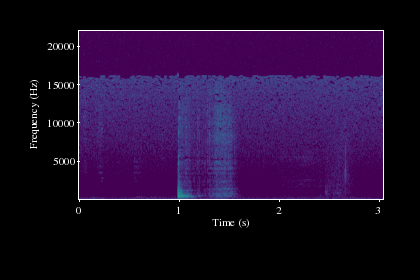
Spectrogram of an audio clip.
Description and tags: setting glass down
glass, setting, down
